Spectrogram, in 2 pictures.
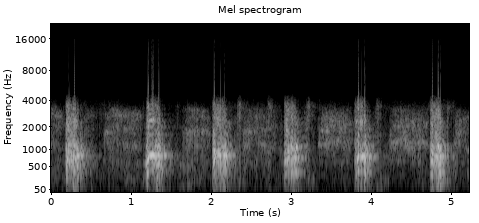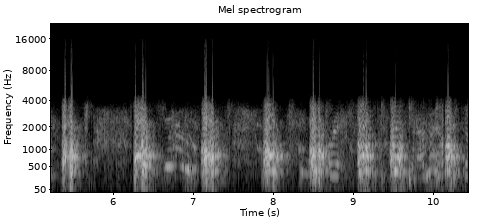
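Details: Border Collie dog barking while stuck with its body inside a bird seed bag as pictures are taken; short, sharp barks repeated about once a second through the clip, with quieter voices between them.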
